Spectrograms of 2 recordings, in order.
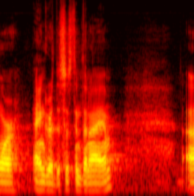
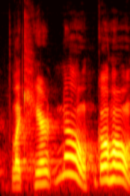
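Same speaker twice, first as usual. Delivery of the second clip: much higher and louder sharp-toned voice. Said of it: "exactly how she reacted with that tone".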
